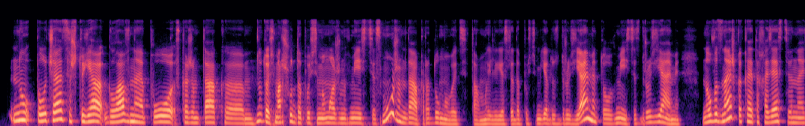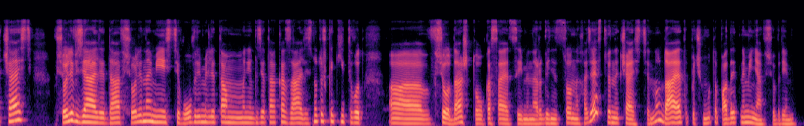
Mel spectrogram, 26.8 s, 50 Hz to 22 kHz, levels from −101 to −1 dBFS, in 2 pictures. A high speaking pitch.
No: medium, 160 Hz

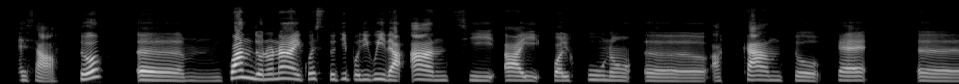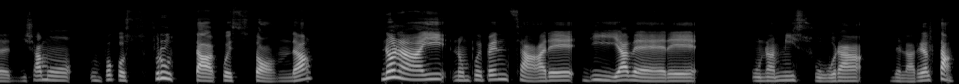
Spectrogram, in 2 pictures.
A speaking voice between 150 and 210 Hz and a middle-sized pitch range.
Yes: high, 190 Hz; average, 4.5 semitones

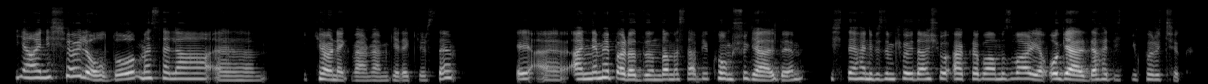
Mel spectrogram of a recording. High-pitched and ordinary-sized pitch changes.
Yes: high, 245 Hz; average, 3.5 semitones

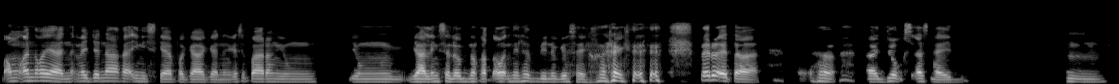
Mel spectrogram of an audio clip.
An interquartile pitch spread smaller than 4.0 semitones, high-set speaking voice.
No: average, 2.9 semitones; low, 135 Hz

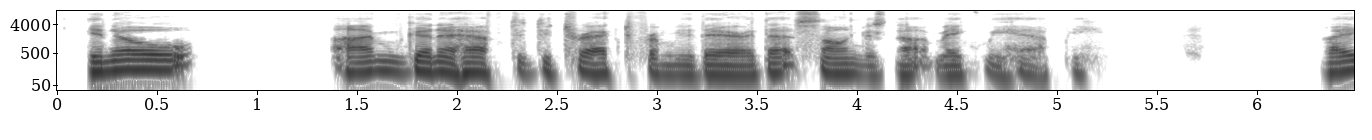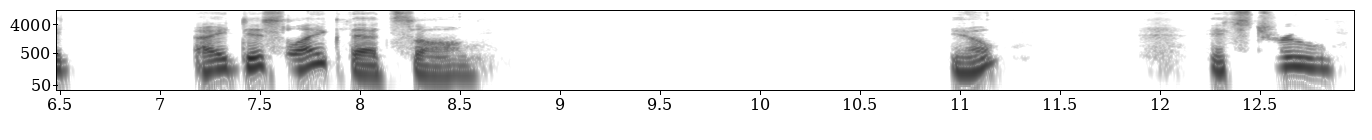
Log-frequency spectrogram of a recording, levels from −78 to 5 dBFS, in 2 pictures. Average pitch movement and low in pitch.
No: wide, 5.7 semitones; low, 125 Hz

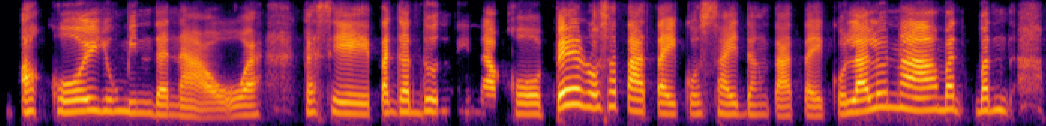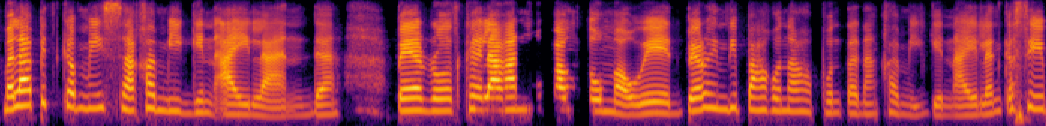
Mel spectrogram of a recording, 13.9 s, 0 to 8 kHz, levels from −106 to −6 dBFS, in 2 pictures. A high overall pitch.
Yes: high, 245 Hz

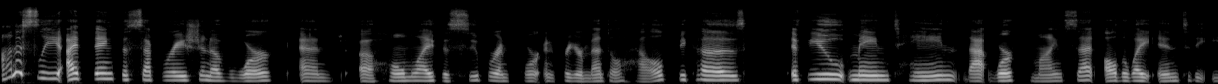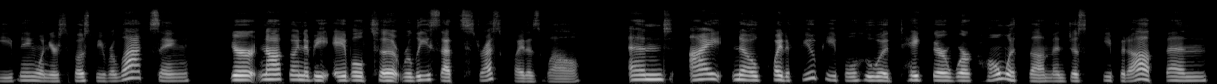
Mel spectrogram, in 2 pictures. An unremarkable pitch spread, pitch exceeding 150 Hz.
Yes: average, 4.4 semitones; medium, 185 Hz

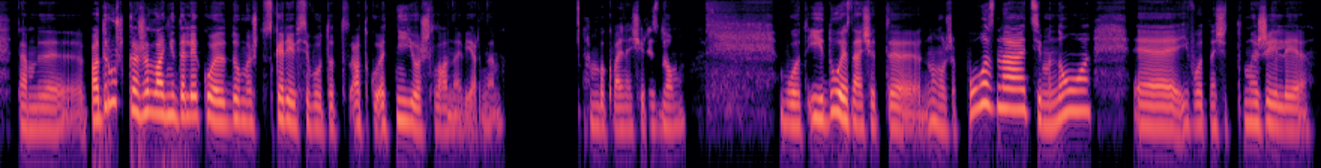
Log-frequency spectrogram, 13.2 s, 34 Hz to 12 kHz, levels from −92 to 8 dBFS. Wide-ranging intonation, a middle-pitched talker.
Yes: wide, 5.9 semitones; medium, 165 Hz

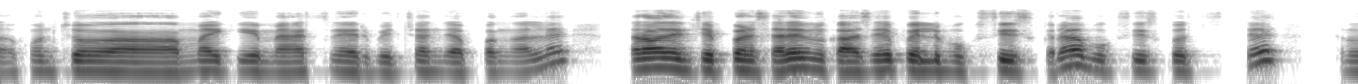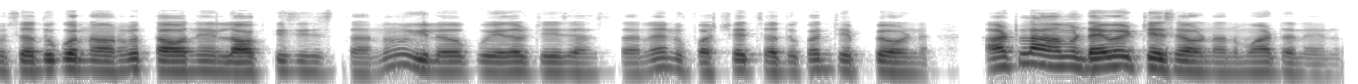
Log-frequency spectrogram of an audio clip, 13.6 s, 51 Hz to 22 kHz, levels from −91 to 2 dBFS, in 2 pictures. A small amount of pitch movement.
Yes: narrow, 2.2 semitones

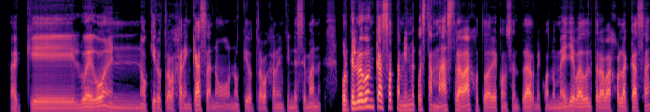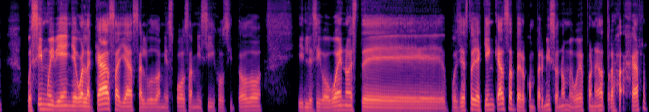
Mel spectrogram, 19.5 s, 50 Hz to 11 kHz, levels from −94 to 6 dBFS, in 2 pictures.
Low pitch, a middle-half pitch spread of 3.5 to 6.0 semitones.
Yes: low, 105 Hz; average, 4.2 semitones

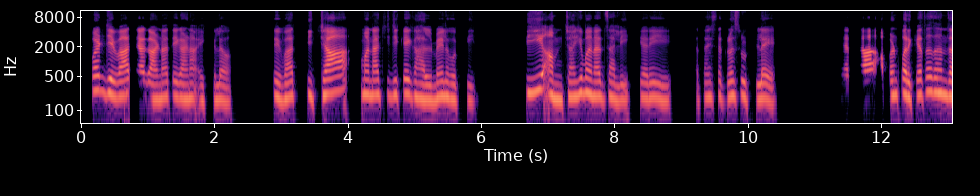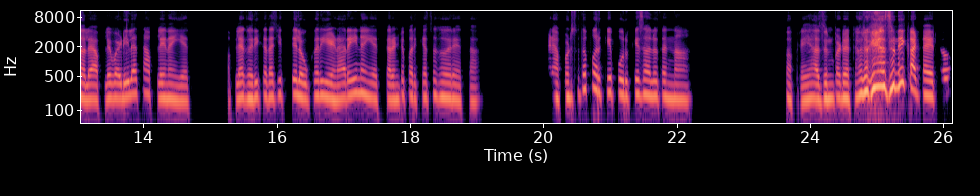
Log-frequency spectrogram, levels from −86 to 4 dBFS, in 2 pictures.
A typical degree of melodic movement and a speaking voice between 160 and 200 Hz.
Yes: average, 3.1 semitones; medium, 185 Hz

